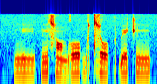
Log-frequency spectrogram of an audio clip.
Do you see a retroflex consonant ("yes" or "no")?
no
